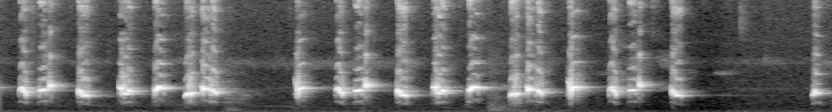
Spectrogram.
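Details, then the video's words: Yellow-vented bulbul (trucuk kebo) singing: two rapid bursts of bubbly, warbled whistles separated by a short gap, ending with a single isolated note. "SUARA BURUNG TRUCUK KEBO GACOR NGALAS"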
